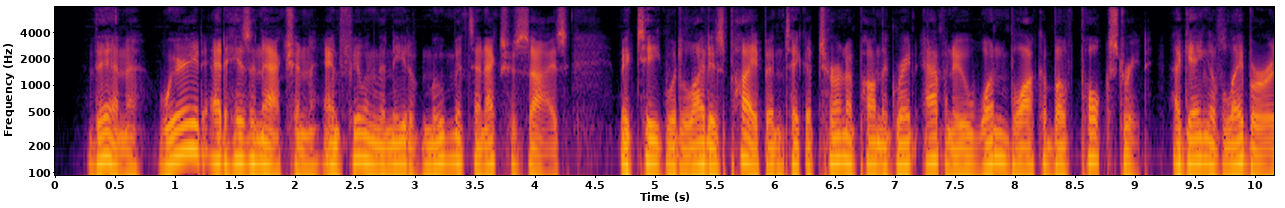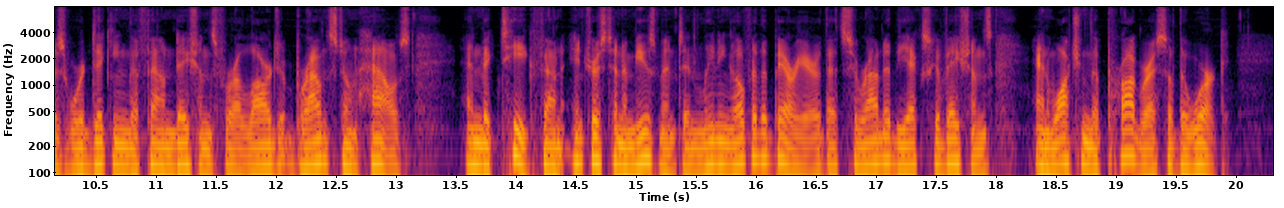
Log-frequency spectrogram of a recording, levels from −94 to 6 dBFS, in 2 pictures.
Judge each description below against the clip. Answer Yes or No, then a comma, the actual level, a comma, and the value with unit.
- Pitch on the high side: No, low, 105 Hz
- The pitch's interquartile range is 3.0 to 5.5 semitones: Yes, average, 4.2 semitones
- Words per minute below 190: No, average, 195 wpm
